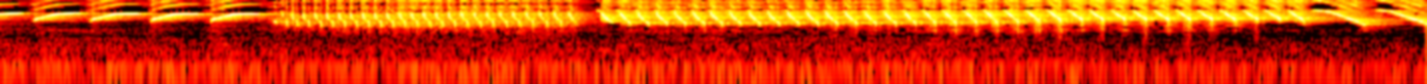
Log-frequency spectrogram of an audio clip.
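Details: Canary song for readying males and females to mate: quick upswept notes, then long buzzing rolling trills at high pitch, very rapid and sustained.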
